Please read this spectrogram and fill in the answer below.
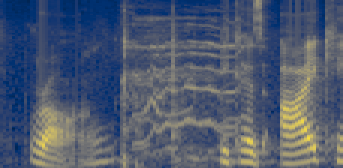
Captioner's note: laughs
